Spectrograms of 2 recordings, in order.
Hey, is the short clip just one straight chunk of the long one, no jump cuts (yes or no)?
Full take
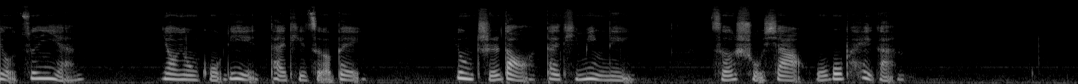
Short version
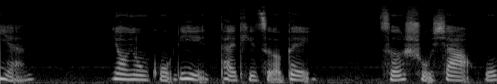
no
